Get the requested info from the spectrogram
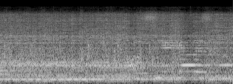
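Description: Rock band playing live and loud, with distorted electric guitars holding sustained notes over a dense wash of band sound.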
